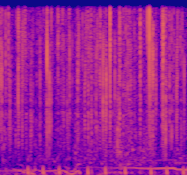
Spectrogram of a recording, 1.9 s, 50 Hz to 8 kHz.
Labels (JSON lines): {"label": "biophony, cascading saw", "recorder": "SoundTrap 600 or HydroMoth"}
